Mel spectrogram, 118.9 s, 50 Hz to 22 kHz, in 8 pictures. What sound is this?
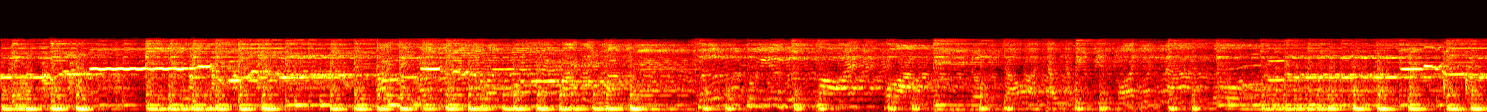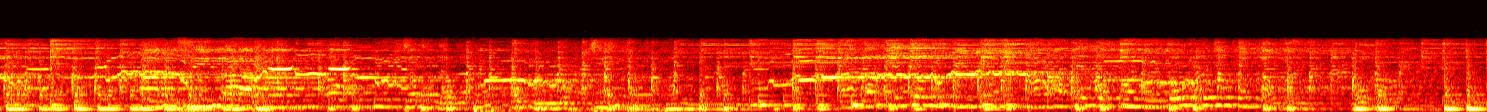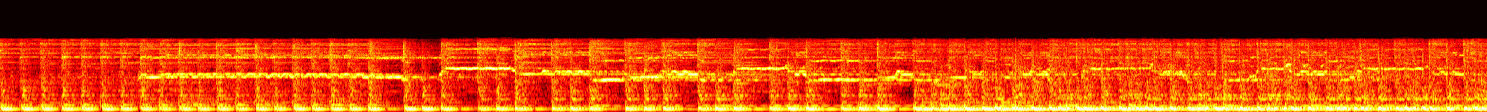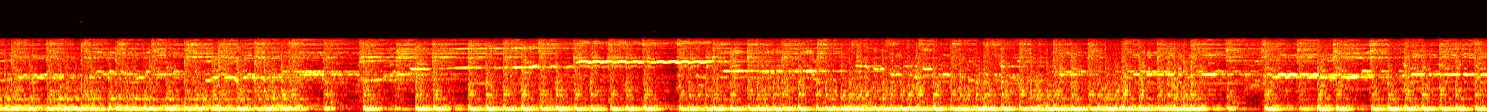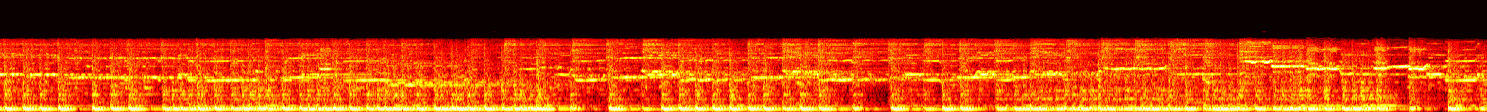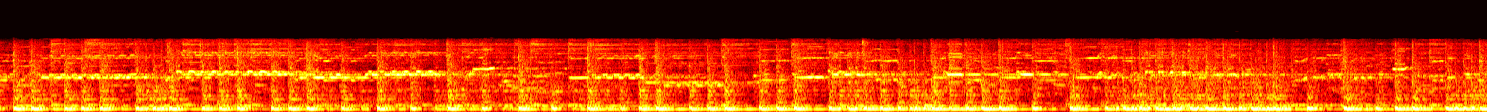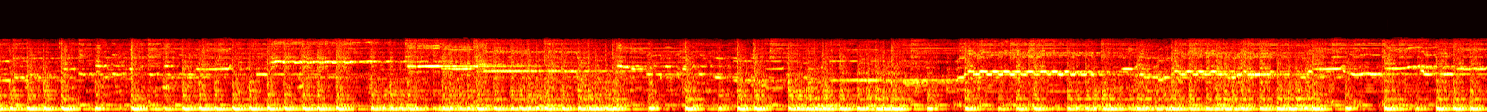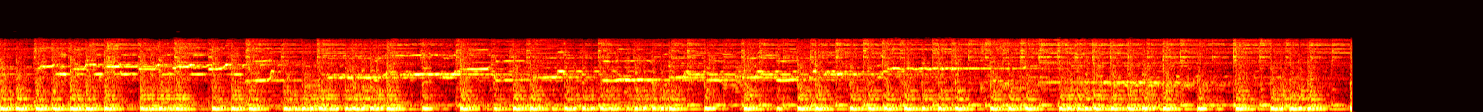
Chau Van
Chầu văn musicians during a lên đồng ritual, Hanoi 2012. Audio: Andrea Lauser
Chau, musicians, Van, Len, Dong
